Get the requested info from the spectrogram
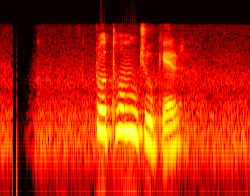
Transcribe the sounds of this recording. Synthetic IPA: pɾot̪ʰomd͡ʑuɡeɾ

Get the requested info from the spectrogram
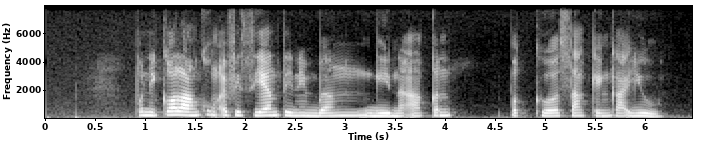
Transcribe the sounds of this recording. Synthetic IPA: punikɔlaŋkʊŋʔḛfisiɛnt̪inimbaŋŋɡina̰ʔakən | pəɡ̥ɔ̤sakɪŋkaju

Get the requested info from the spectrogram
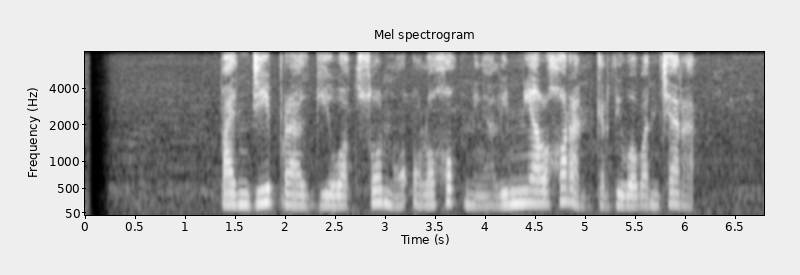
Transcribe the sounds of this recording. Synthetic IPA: paɲd͡ʒipɾaɡiwak̚sɔnɔʔɔlɔhɔk̚niŋalinialhɔɾankərdiwawaɲt͡ʃaɾa

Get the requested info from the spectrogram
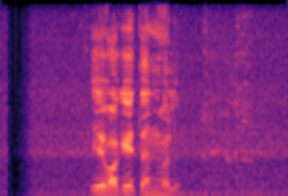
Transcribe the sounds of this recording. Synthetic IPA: eːʋɐɡeːt̪ænʋələ

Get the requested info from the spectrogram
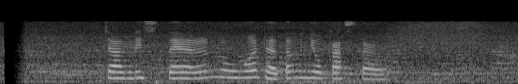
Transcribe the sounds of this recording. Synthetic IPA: t͡ʃarlist̪ɛɾənluŋɔɖ̥ä̤t̪əŋɲokast̪ɛl

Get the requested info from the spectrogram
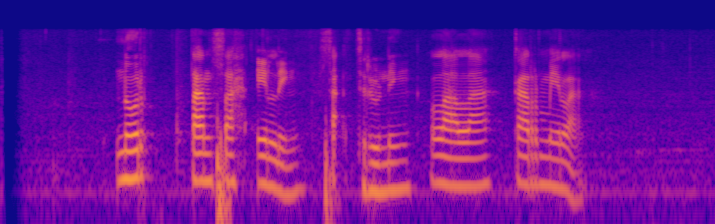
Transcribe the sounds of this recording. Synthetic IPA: nʊr | t̪ansahelɪŋsaʔd̥ʒ̥ɾṳnɪŋlalakarmela̰

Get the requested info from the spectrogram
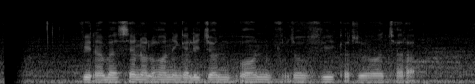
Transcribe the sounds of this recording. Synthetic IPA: vinʔabasianɔlɔɦɔniɡalid͡ʒɔnbɔnd͡ʒɔvikərd͡ʒiwaɲt͡ʃaɾa̰

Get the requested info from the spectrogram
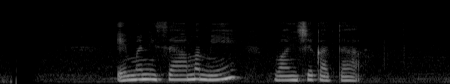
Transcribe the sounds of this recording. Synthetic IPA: emənisaːməmeː | ʋanʃəkat̪aː

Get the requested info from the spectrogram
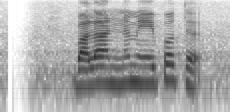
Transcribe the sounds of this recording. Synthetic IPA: balanːəmeːpot̪ə̰

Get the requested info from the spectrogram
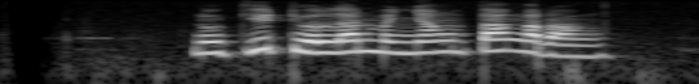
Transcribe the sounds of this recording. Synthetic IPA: nuɡ̥iɖ̪̥o̤lanməɲaŋt̪aŋəɾaŋ

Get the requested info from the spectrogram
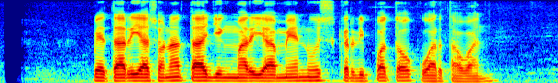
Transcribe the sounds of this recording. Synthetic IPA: pɛt̪aɾiasonat̪ad͡ʒɨŋmaɾiamɛnuskɨrdipɔt̪ɔkuwart̪awan

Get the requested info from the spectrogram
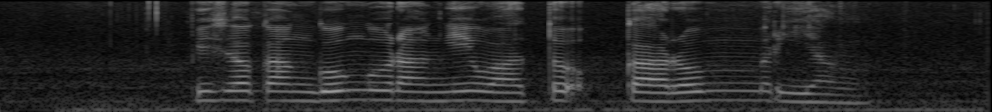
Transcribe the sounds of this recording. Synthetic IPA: b̥i̤sɔkaŋɡoŋuɾaŋiwat̪ʊʔkaɾomɾijaŋ

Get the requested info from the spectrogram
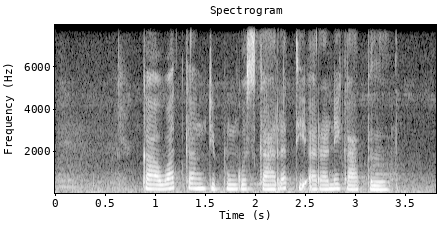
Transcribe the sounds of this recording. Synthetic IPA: kawat̪̚kaŋd̪̥i̤b̥uŋkoskaɾət̪̚d̪̥i̤ʔaɾanekab̥ə̤l

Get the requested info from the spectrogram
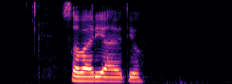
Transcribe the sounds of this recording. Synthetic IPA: sʌβaɾiajot̪ʰjo

